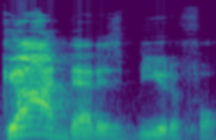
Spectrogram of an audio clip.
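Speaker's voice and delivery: thrilled, gushing, excited yelling. Admiring the zirconium pivot collar on a knife, yelling in excitement. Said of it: "Sorry, I just yelled".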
